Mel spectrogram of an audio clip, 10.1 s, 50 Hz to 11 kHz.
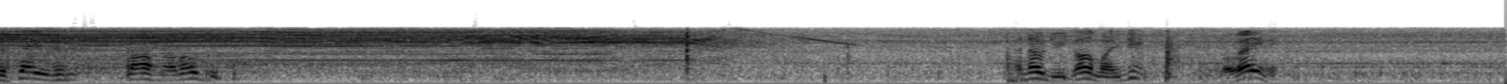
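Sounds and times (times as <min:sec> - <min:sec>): electric fan whining: 0:00.0 - 0:10.0.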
